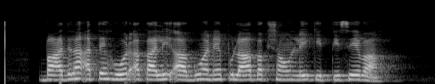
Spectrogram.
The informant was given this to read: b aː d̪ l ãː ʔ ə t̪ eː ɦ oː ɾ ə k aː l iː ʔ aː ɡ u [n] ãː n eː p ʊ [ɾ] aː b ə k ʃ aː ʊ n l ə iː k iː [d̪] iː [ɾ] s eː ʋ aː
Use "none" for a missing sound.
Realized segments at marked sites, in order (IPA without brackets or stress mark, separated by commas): none, l, t̪, none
